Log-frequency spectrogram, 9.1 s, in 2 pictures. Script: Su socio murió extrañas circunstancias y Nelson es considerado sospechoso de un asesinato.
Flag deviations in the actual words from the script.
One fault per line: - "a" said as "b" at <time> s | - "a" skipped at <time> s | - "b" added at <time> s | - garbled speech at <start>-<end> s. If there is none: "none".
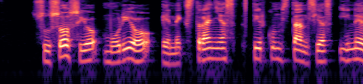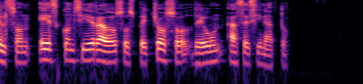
- "en" added at 2.0 s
